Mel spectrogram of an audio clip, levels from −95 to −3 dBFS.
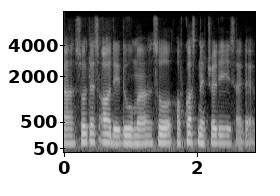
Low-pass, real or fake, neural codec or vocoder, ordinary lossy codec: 7.2 kHz; fake; vocoder, 44.1 kHz, 128 mel bands every 512 samples, BigVGAN v2; none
